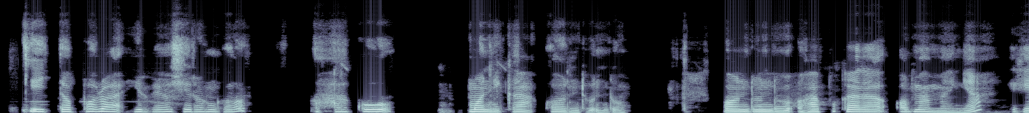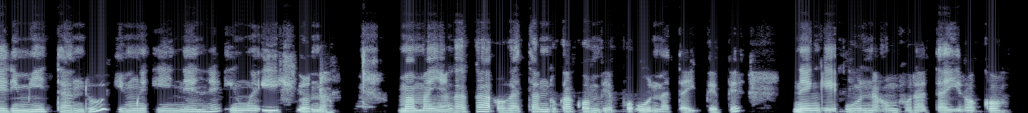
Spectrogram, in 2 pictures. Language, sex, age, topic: Oshiwambo, female, 25-35, agriculture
